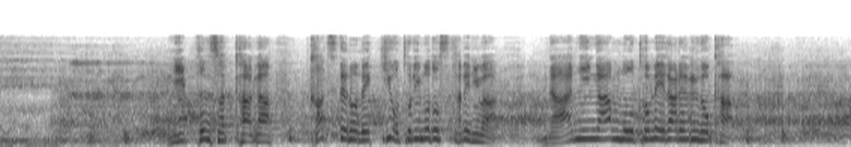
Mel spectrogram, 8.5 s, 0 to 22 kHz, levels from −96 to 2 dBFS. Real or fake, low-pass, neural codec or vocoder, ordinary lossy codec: fake; none; codec, 16 kHz, 4 kbps, FunCodec, trained on LibriTTS, 50 frames a second; none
